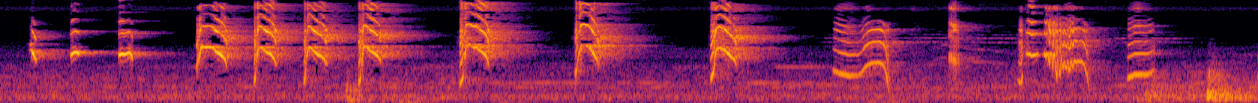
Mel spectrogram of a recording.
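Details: Pet talking parrot said to speak sweet words: a quick string of sharp, squeaky, harmonic-rich notes, mostly short downward strokes, then wavering swooping sounds near the middle and end, with no clear words, in a quiet indoor room.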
